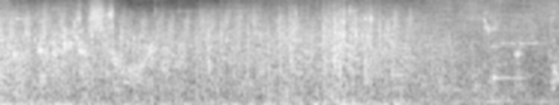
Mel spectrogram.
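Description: A ship explodes in the Star Wars: Squadrons space combat game: a dense, loud, sustained rumbling blast that fills the whole stretch, with no pause or quiet gap.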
